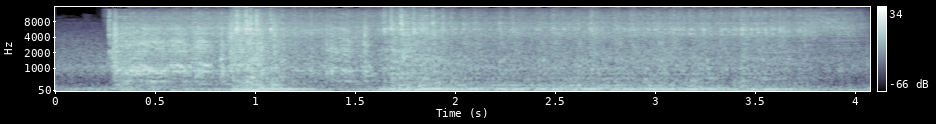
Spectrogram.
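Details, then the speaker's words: Junk Dodge Ramcharger V8, third start attempt after a starter change, gas added: starter churns steadily with a few weak puffs, never runs; no fuel getting to the engine, though it was verified to run. "I think I found the problem we have no fuel getting to the engine but we verified that it runs"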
